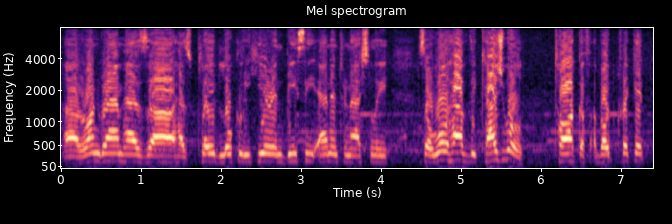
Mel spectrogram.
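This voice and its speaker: A man from Pakistan hosting a casual cricket chat, halting with frequent fillers and restarts. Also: on the high side, fairly even intonation, darkish tone, rough recording. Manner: hesitant, many fillers and restarts. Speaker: sports show host.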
